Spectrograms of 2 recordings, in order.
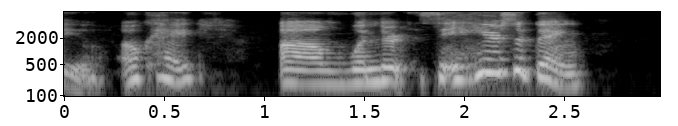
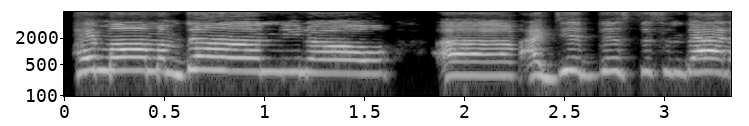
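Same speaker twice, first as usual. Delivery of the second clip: higher, louder mock yell of a boy; imitating son yelling; 6 semitones higher, 3 dB louder than usual. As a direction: play the son reporting across the house. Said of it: "my son would yell".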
